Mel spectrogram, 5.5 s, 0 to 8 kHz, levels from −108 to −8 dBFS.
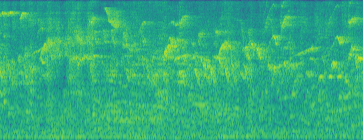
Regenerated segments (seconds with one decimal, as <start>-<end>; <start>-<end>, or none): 0.7-1.4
